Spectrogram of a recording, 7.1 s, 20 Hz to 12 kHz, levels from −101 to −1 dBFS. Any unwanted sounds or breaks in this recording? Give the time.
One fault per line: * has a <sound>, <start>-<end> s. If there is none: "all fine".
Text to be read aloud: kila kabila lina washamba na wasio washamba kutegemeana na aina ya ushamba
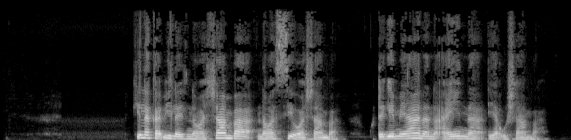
all fine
